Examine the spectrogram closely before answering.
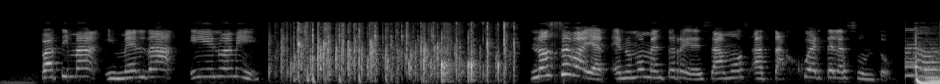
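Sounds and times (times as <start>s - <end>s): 
speech: 0.5s - 3.0s, 5.3s - 9.3s
audience applause: 2.7s - 5.2s.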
